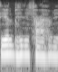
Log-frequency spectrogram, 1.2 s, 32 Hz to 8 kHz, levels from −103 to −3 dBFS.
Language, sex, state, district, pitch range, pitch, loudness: Chhattisgarhi, male, Chhattisgarh, Sarguja, 115-125 Hz, 120 Hz, -16 LUFS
